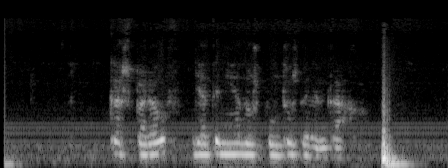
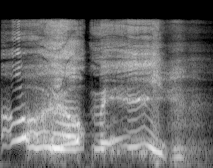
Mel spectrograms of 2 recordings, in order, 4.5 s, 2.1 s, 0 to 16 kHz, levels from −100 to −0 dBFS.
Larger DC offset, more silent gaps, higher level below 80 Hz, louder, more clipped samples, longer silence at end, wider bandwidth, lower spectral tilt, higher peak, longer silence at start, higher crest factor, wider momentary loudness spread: neither; neither; first, -38 dBFS vs -52 dBFS; second, -27 LUFS vs -16 LUFS; neither; about the same, 0.35 s vs 0.3 s; second, 4.3 kHz vs 11 kHz; first, -11 dB/octave vs -2.5 dB/octave; about the same, -2 dBFS vs 0 dBFS; about the same, 0.05 s vs 0 s; first, 24 dB vs 16 dB; about the same, 15 LU vs 13 LU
